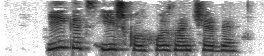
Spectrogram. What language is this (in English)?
Western Mari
